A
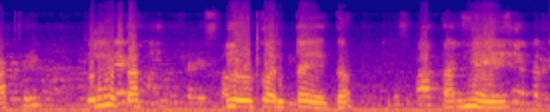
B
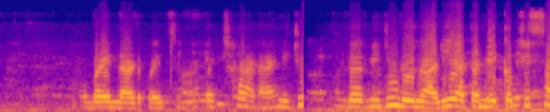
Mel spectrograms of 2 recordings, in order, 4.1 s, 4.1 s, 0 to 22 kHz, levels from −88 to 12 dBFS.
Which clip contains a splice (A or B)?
B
